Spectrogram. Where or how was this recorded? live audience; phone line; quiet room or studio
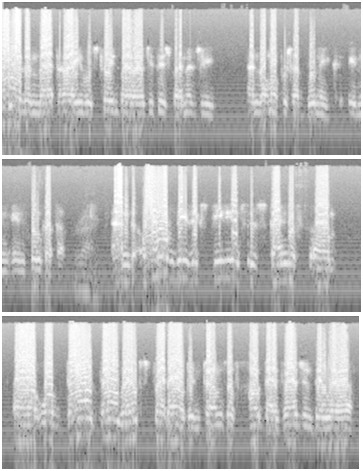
phone line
